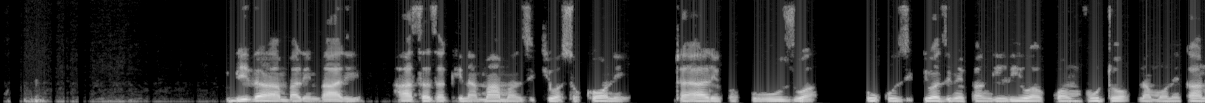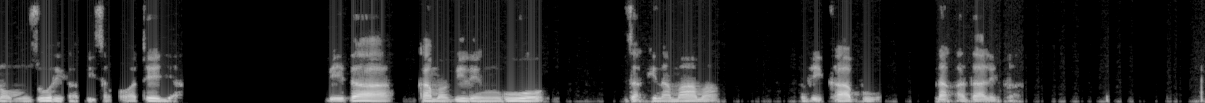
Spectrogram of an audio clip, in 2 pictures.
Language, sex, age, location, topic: Swahili, male, 25-35, Dar es Salaam, finance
